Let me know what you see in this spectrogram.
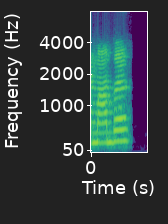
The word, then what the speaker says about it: Momba: It says M-O-M-B-A, Mamba, right? Or pronounce it for me. – Yeah, Mamba.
